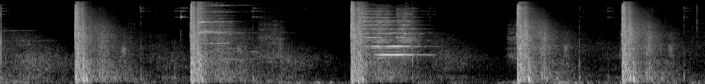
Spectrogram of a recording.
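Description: A suppressed .45-70 lever-action rifle fires five spaced shots, each a sharp, loud crack with a bright metallic ring off a steel target, followed by a short decaying echo before the next shot.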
